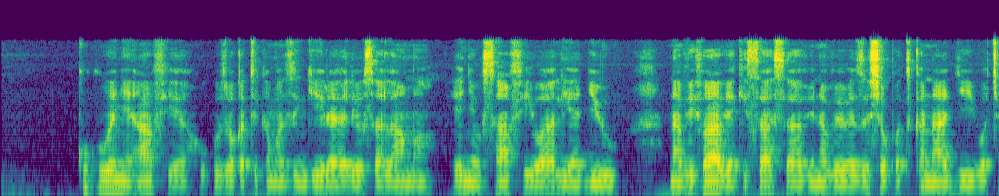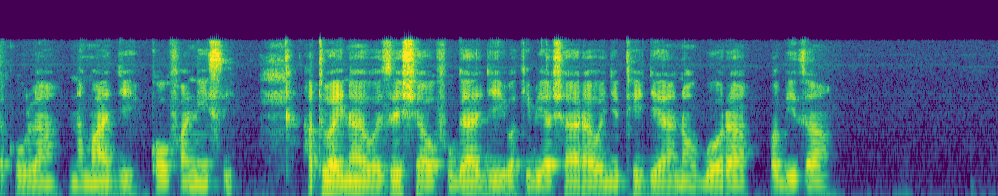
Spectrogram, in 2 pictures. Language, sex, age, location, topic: Swahili, male, 18-24, Dar es Salaam, agriculture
